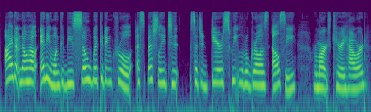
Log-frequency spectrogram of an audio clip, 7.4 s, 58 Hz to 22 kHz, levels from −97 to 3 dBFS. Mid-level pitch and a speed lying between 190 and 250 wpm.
No: very high, 260 Hz; average, 200 wpm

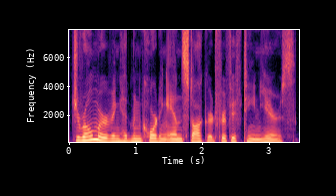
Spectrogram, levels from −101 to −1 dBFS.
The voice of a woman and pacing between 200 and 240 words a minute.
No: female; average, 175 wpm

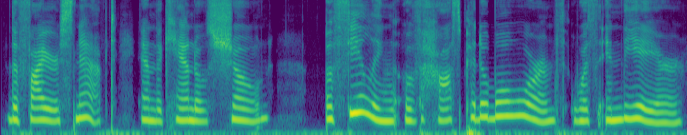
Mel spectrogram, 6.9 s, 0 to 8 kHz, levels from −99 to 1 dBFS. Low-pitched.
No: high, 240 Hz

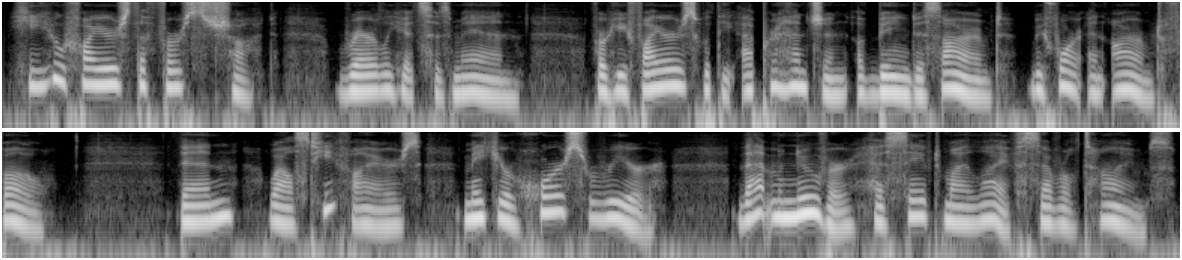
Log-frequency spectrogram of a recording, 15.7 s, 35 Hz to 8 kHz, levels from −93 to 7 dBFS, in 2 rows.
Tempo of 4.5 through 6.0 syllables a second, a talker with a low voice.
No: 4.6 syllables/s; medium, 175 Hz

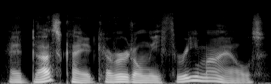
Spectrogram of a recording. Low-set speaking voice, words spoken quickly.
No: low, 115 Hz; average, 175 wpm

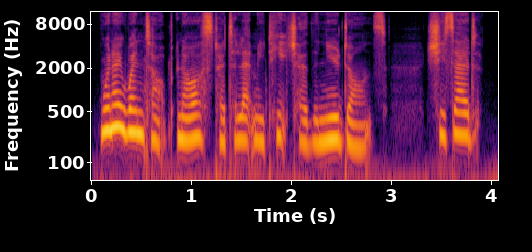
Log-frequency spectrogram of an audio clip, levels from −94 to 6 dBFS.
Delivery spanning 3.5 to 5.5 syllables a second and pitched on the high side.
No: 5.7 syllables/s; high, 215 Hz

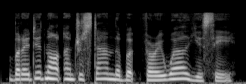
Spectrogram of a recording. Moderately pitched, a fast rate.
No: high, 220 Hz; fast, 270 wpm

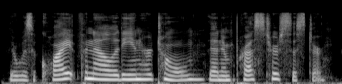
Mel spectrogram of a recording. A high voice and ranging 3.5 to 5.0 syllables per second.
No: high, 220 Hz; 6.2 syllables/s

